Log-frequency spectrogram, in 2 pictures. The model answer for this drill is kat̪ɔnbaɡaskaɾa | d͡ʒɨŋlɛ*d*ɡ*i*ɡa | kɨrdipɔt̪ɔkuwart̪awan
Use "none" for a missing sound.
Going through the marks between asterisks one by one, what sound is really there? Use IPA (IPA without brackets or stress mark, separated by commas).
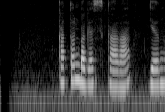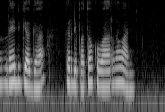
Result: d, a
